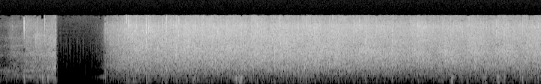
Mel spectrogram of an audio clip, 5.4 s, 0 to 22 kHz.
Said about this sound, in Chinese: 13个地方啊，从多伦多到这里了，哇，你们的掌声最大声。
